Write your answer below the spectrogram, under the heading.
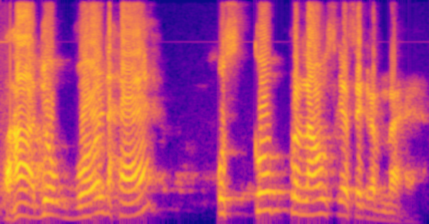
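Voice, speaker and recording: A man's voice: fairly high pitch, big pitch swings, a little hiss or hum, poor audio. A male teacher lecturing a class, switching between Hindi and English and spelling out key words for his students to write down. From India. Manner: mixes Hindi and English, slows right down to dictate and spell out words. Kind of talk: classroom lecture, dictating notes.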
